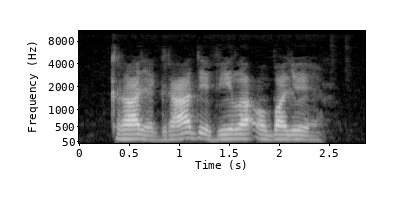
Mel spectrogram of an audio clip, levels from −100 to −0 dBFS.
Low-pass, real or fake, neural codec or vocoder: 9.9 kHz; real; none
